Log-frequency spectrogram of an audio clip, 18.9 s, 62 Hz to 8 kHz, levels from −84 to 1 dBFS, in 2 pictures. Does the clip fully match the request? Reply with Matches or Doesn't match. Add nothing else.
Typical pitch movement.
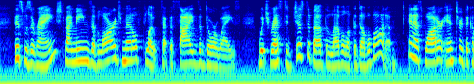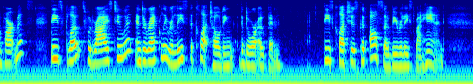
Matches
